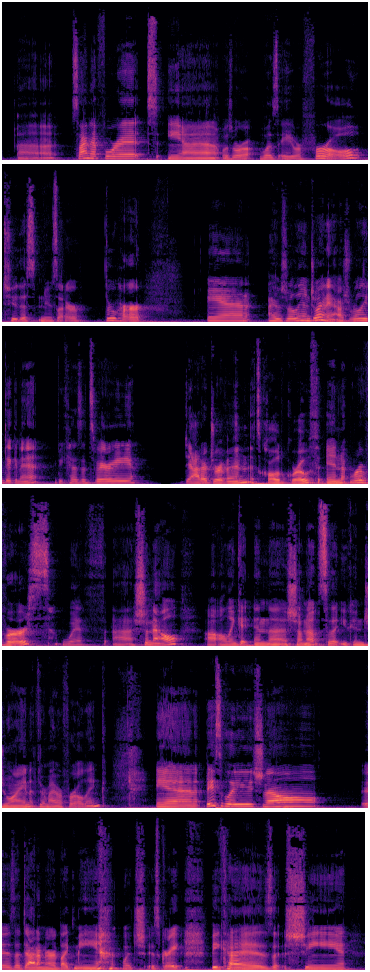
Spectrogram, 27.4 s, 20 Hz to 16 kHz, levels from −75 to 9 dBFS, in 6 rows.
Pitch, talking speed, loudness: 170 Hz, 155 wpm, -22 LUFS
